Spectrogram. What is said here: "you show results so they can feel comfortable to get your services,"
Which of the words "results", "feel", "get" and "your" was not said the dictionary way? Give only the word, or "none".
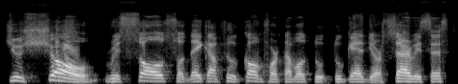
results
